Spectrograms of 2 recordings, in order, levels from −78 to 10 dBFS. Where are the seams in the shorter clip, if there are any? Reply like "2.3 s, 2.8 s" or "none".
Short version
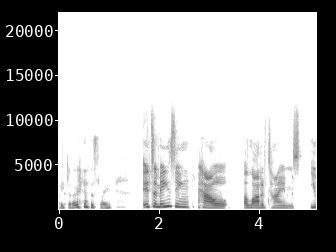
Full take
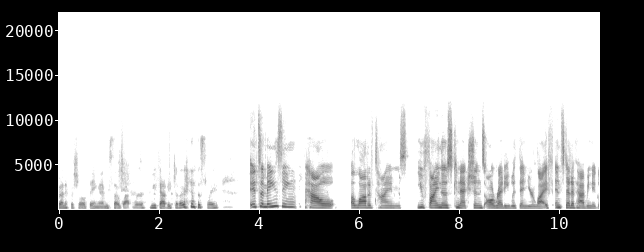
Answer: none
